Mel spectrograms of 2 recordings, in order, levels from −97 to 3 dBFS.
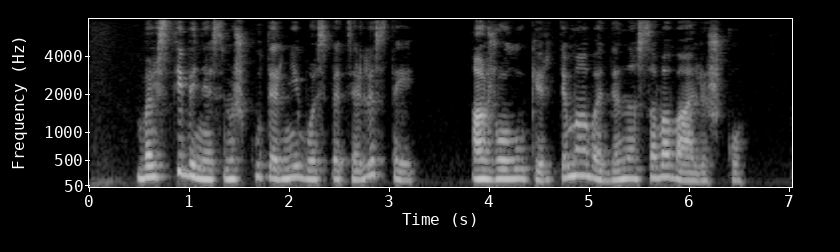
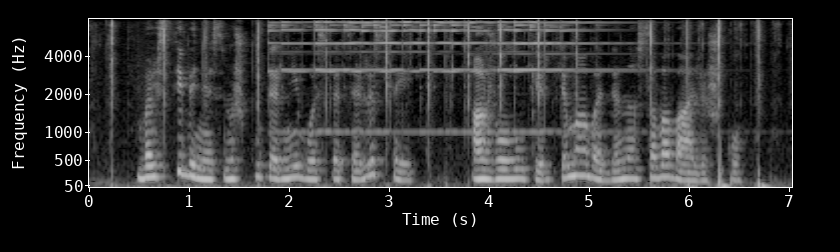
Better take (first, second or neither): first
